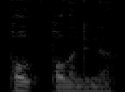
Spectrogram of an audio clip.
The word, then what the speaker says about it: Polendina: Polendina is how you say it in Italian, I guess.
